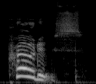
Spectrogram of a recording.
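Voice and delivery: PRO-duce, high and loud on PRO; stress on first syllable. Shown as a demonstration. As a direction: hit the PRO of Produce. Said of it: "is in the first syllable".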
